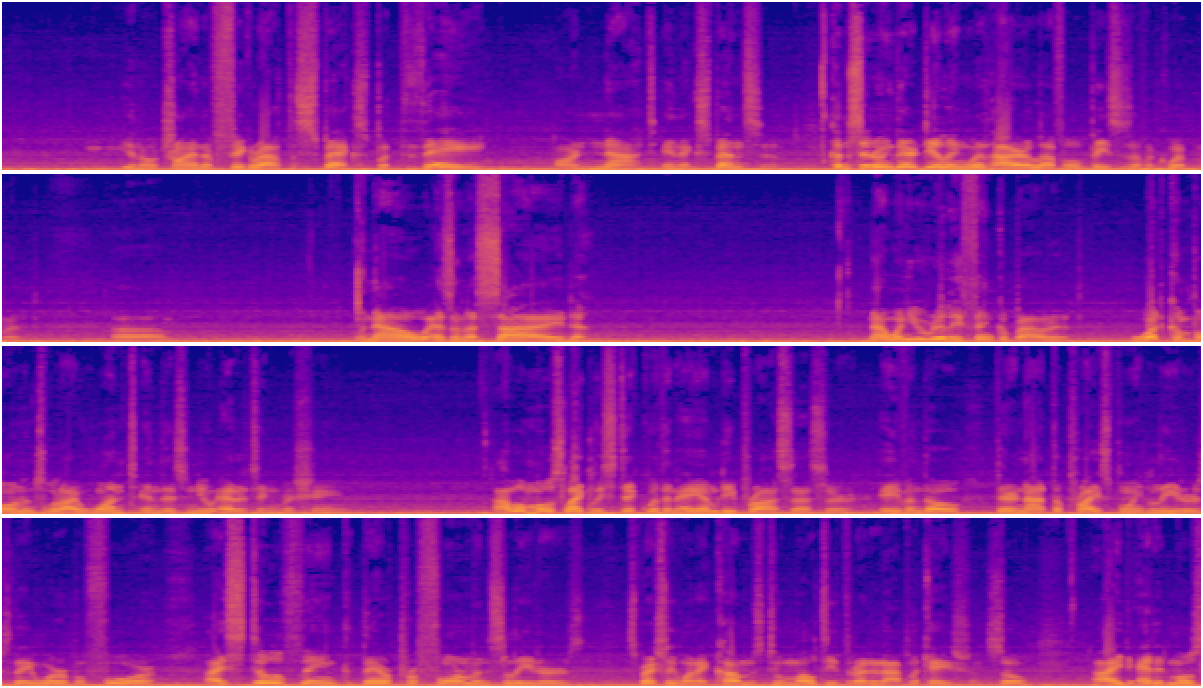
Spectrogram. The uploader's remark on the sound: while driving, of course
